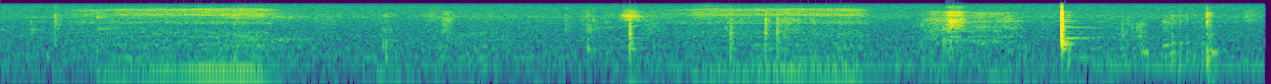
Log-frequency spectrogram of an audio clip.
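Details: Weimaraner mother who gave birth to puppies days earlier, exhausted and asleep: two slow, soft nasal snoring breaths with a faint whistle in a quiet room, then small rustles and a sharp click.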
